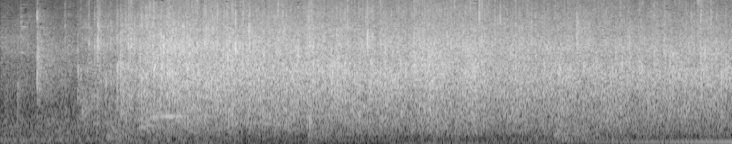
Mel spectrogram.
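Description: Audience applauding, swelling about a second in and then holding steady.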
